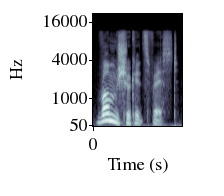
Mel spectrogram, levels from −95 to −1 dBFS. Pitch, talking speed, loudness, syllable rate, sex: 165 Hz, 215 wpm, -18 LUFS, 4.0 syllables/s, male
